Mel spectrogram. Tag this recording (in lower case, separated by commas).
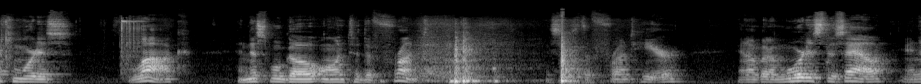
inside a small room, tools, speech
